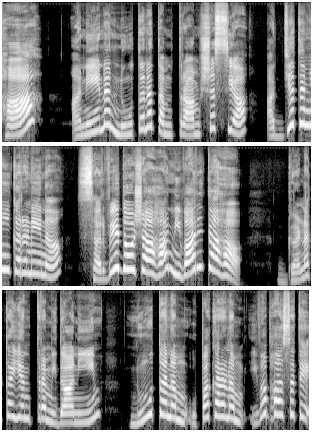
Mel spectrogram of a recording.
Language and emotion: Sanskrit, surprised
